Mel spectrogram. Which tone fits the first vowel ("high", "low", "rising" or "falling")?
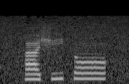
low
